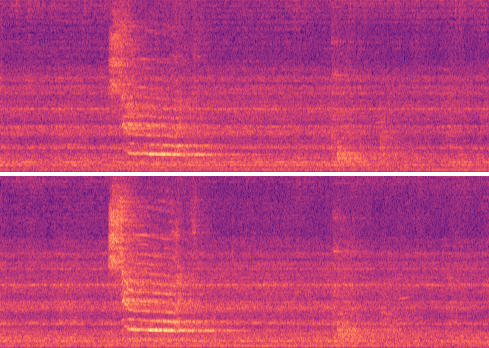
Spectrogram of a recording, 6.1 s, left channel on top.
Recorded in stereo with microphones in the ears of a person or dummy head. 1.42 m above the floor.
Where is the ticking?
No ticking in this recording.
